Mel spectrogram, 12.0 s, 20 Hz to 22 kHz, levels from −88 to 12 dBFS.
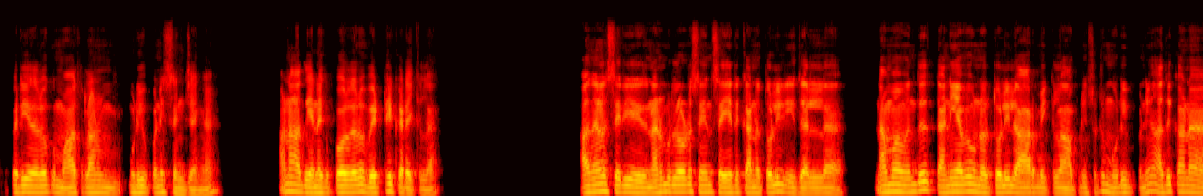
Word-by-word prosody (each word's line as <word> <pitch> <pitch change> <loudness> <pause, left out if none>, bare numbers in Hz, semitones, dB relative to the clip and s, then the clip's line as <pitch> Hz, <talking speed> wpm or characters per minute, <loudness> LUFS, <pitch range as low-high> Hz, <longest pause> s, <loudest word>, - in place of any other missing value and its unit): பெரிய 125 0 +2
அளவுக்கு 125 0 0
மாத்தலாம்னு, 115 0 -1 0.2
முடிவு 120 -1 0
பண்ணி 120 +1 -2
செஞ்சேங்க. 95 -1 -3 0.7
ஆனா, 145 - +1
அது 125 - -2
எனக்கு 115 -1 0
போதியளவு 125 0 +4
வெற்றி 115 +6 +1
கெடைக்கல. 90 -1 -1 1.5
அதுனால 135 +4 +3
செரி, 130 0 +2 0.2
"நண்பர்களோட 135 +2 +2
சேர்ந்து 130 0 -1
செய்தறதுக்கான 115 -1 +1
தொழில் 130 +1 +1
இது 105 0 -2
அல்ல. 105 +1 -1 0.5
நம்ப 135 +2 +3
வந்து 140 +5 +1 0.2
தனியாவே 135 +3 +3
இன்னொரு 120 -3 0
தொழில் 125 +1 +3
ஆரம்பிக்கலாம்." 105 -1 -1
அப்டீன்னு 105 +3 -9
சொல்லி 145 -2 -5
முடிவு 115 +1 -3
பண்ணி, 115 +7 -4
அதுக்கான 135 -1 -2
120 Hz, 155 wpm, -23 LUFS, 110-130 Hz, 1.5 s, போதியளவு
